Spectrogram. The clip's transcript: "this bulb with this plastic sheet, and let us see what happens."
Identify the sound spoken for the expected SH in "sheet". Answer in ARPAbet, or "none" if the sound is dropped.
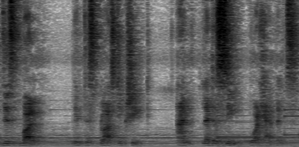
SH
